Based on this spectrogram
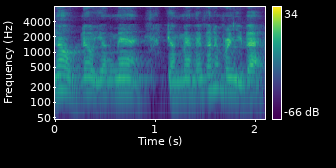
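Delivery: put-on soft-spoken man's voice. Retelling what a man from the show told him; imitating a soft-spoken man. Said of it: "he talks very soft".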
